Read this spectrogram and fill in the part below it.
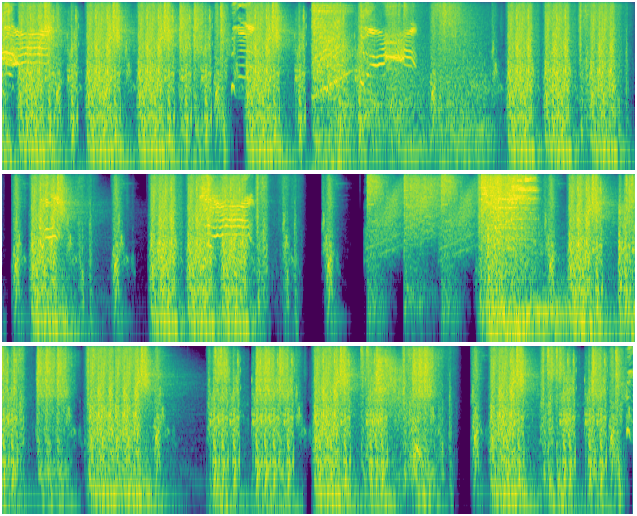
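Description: Upbeat game music plays.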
